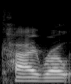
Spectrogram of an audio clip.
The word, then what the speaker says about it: Cairo: A house in Cairo. Not Cairo, pronounced Cairo, Illinois, but the real one.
